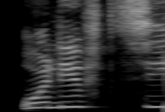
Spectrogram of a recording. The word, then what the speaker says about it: олівці: із цих складів наголошений гукаємо слово олівці ми чітко чуємо наголос падає на останні звук і тобто останній склад і є наголошеним тепер робимо звукову модель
